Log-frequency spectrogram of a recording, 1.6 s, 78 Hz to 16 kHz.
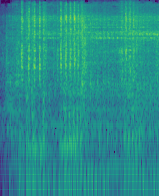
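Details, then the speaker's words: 1974 Honda Trail 90 (CT90), sitting since 1984, revived and already running, idle set low; fires on the first kick and picks up into a quick, even rev with a crisp, regular beat: normal kick start. "fires right up and go back down to the bottom once you drag the golf cart down fires right up and drives right"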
